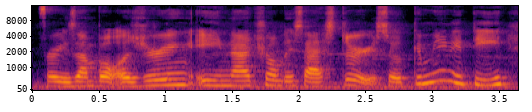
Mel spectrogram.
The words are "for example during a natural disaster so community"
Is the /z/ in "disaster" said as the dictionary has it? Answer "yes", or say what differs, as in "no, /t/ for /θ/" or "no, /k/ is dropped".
no, /s/ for /z/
